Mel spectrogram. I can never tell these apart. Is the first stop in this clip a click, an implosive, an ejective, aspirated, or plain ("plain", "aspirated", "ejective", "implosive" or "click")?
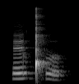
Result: click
